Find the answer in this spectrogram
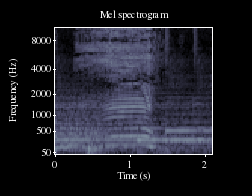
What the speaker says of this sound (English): we see a cow that was born with 2 heads.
